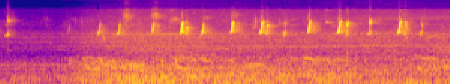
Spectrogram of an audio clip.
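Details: Female rain quail calling: after a second of near quiet, a lively series of sharp high chirps, often doubled, repeated about twice a second.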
